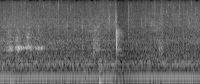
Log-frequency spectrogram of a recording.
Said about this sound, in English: Who loves this garlic onion sizzling noise?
